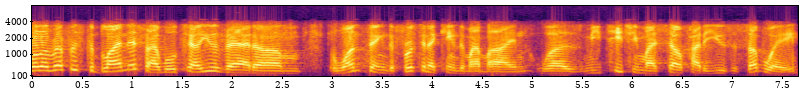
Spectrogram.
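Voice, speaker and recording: A man with a New York accent, ordinary pitch variation and a moderate pace. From New York City. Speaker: life coach and motivational speaker. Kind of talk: interview.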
